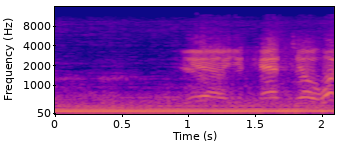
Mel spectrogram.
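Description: A middle-aged man speaks urgently.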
